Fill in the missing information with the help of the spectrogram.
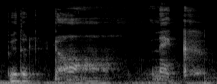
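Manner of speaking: soft whisper; whispered aside. A narrator's reading. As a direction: whisper it as a secret. Describing the giraffe.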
